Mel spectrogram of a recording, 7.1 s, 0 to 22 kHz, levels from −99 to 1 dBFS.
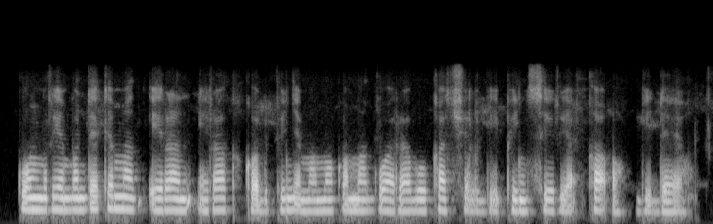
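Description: No technical faults can be heard anywhere in this speech.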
